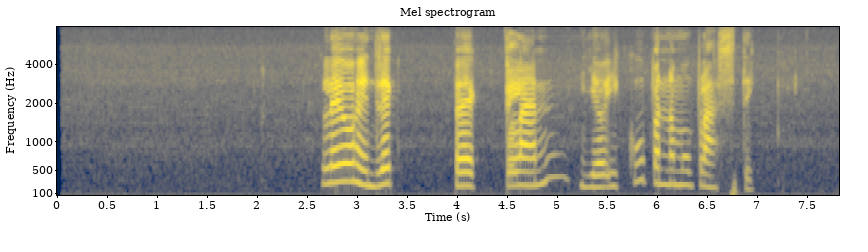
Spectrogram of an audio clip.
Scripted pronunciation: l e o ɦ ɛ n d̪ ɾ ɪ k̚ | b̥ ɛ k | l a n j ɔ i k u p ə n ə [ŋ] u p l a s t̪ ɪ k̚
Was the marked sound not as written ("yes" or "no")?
yes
